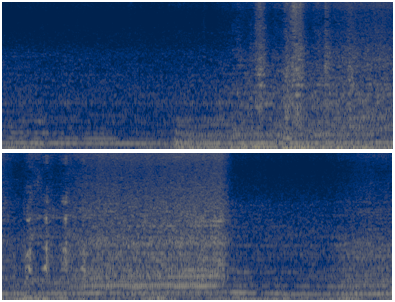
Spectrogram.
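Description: Renault Mégane RS turbo four-cylinder engine pulling at speed, heard from inside the cabin as a steady drone. A loud rushing noise swells in from about two seconds in and stops abruptly about six seconds in.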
